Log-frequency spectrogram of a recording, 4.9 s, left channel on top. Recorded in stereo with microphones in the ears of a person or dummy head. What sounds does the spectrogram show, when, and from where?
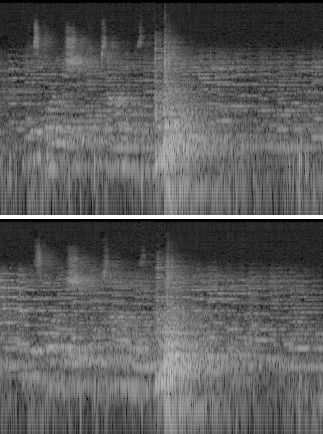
0.3 s a woman speaking: 70° left (ahead or behind), 9.5 m
2.3 s a door slam: 60° left (ahead or behind), 9.5 m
